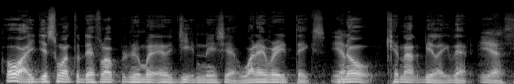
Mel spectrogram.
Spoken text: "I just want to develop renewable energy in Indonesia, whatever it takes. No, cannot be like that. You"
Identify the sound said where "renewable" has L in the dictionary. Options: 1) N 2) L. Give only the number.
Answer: 1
